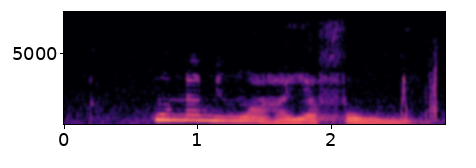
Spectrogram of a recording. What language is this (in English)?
Venda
